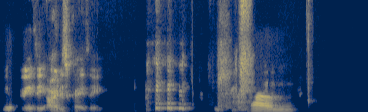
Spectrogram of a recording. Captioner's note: chuckles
